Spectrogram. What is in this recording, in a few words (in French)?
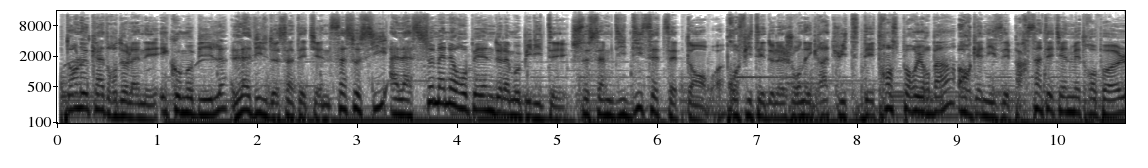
radio pub spot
